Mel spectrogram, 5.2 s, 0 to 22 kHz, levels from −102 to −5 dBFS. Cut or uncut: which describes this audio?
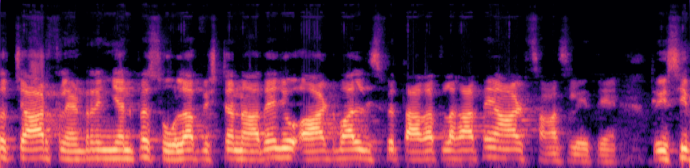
uncut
